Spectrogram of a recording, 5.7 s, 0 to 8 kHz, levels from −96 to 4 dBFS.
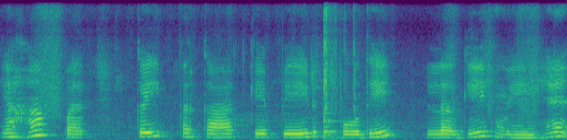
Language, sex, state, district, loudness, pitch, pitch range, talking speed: Hindi, male, Punjab, Fazilka, -17 LUFS, 200 Hz, 185-235 Hz, 105 wpm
